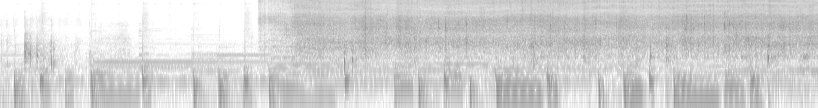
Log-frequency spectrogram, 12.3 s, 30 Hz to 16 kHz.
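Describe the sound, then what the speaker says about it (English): Finely sliced ribeye steak hits an oiled pan, a few clattering drops and scrapes, then a loud, sustained sizzle that settles into a steady frying roar, no talk. "we have ourselves about 12 ounces of some finely sliced ribeye steak that we're gonna toss right in"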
